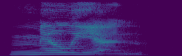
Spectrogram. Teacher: this word read mill read lion read the whole word million there's a schwa here it changed from i to uh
